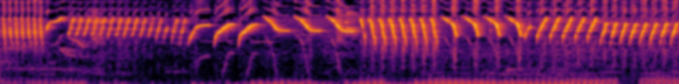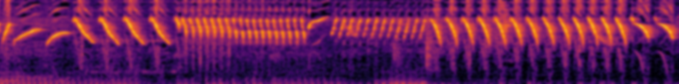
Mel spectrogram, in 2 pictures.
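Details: Canary singing steadily: long rapid trills alternating with quick downward-slurred whistles and rattling repeated notes, broken by short pauses, over a constant low rumbling hum in the background.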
